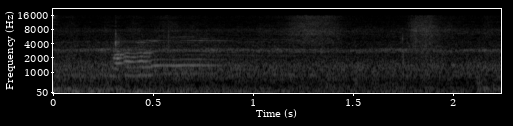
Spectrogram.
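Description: A Siamese cat gives one short, faint, high-pitched meow.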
